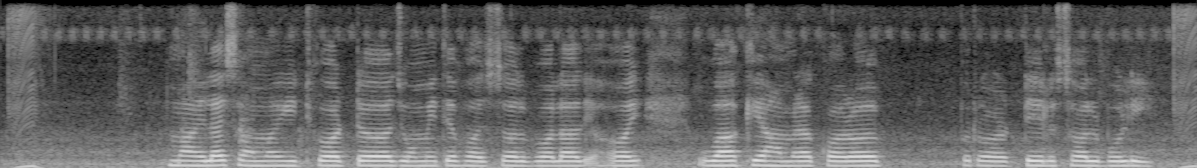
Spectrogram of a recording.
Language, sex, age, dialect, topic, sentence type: Bengali, female, 18-24, Jharkhandi, agriculture, statement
